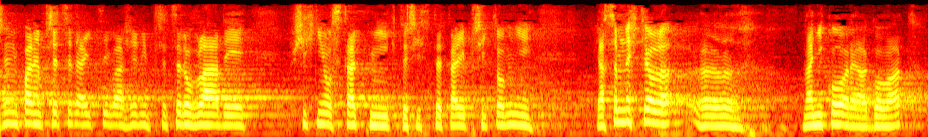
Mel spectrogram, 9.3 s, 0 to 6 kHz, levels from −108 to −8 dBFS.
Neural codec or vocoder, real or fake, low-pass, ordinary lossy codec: none; real; 5.4 kHz; MP3, 32 kbps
